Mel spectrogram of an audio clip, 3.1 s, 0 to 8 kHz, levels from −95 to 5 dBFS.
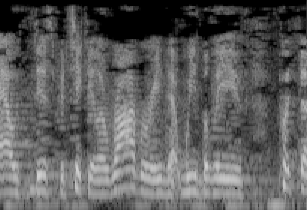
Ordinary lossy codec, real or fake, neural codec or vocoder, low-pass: AAC, 32 kbps; real; none; 7.2 kHz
